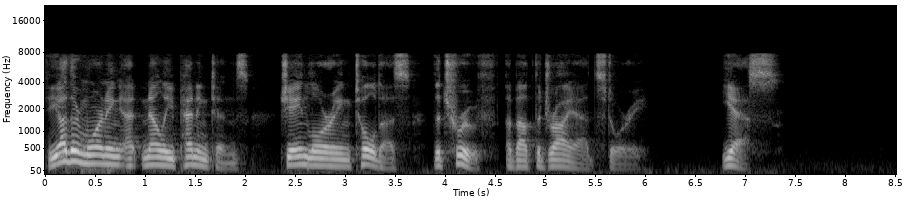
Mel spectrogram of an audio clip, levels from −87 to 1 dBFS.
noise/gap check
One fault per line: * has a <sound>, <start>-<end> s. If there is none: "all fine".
all fine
